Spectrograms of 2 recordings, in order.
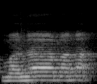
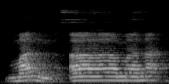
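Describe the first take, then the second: First: The n runs straight into the next vowel. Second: The n is said clearly and kept separate. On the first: The speaker calls it wrong. "Atau mana mana. Nah, itu salah" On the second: The speaker calls it right. "yang benar adalah jelas"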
